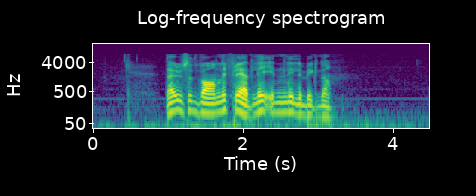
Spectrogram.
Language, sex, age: Norwegian, male, 24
